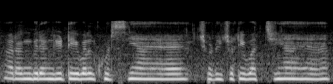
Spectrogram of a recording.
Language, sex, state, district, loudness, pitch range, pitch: Hindi, female, Chhattisgarh, Raipur, -14 LUFS, 245-255 Hz, 250 Hz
